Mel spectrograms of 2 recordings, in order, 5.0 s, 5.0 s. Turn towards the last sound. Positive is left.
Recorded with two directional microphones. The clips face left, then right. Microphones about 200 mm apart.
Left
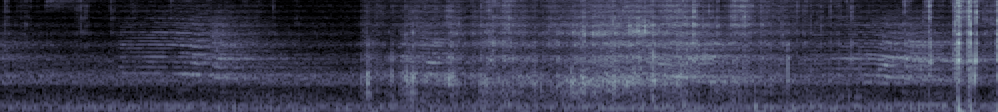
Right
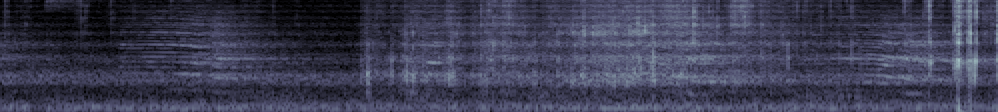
turn(degrees=15)  # may be behind; listen again after turning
